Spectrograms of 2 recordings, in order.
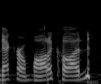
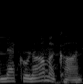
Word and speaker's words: Necronomicon: Oh, I am saying it wrong. I was saying Necronicon. I was putting consonants where in the wrong place and and imagining some consonants. You have to burn the Necronomicon in the ritual.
